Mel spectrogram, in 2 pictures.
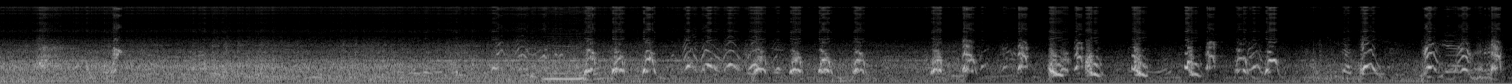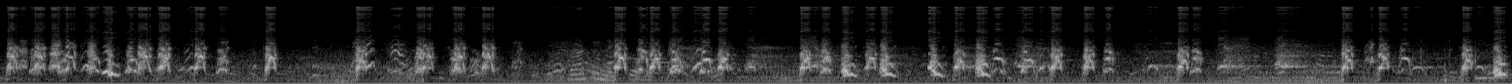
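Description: A dog barking repeatedly in short, sharp yips while it runs an agility course, starting about six seconds in and going on in rapid bursts to the end, after a few seconds of steady background noise.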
